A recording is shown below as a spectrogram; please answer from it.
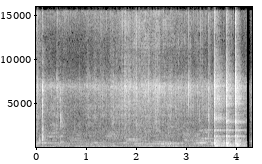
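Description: Chinese rice in a pot being mixed after resting on low heat, a quiet soft rustle that ends in a few sharp metallic clinks of a spoon against the pot.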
